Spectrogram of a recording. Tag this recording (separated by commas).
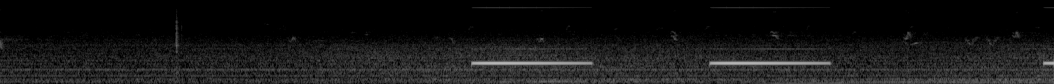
Vehicle, Car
